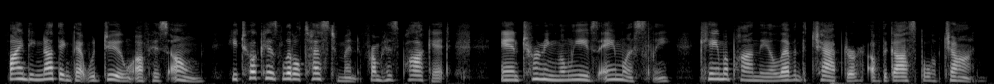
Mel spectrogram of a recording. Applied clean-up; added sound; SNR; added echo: none; none; none; none.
